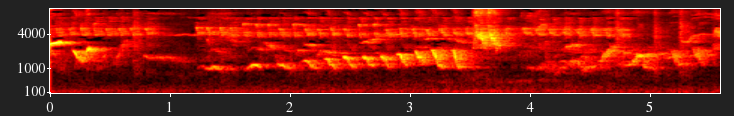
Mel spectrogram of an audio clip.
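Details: White-rumped shama song from albino and blorok mutation birds: a dense stream of quick downslurred notes rattling in runs, layered with high sustained whistles and a sharp burst of noisy squawks near the middle.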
